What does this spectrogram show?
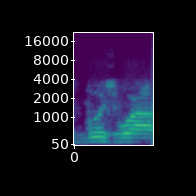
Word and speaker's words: bourgeois: i hate tranbuji because some goofy ass person who could not pronounce bourgeois or bourgeoisie called it boozy and everybody stuck with him pisses me off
